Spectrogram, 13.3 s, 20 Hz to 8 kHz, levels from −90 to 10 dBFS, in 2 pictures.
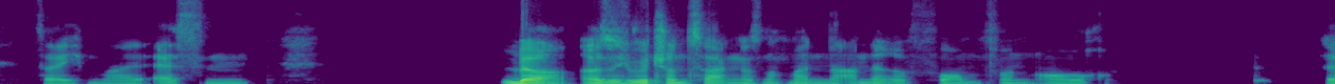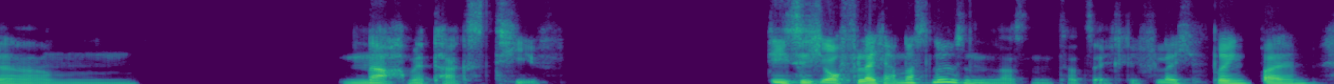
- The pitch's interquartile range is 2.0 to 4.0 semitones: No, average, 4.5 semitones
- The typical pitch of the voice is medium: No, very low, 95 Hz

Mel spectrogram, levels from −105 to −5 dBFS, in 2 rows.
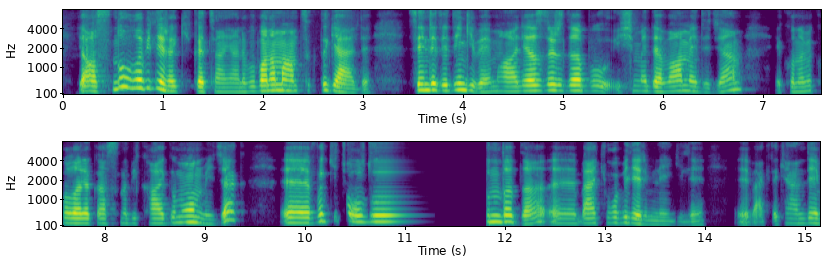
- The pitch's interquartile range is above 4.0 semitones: No, average, 3.5 semitones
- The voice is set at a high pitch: No, medium, 175 Hz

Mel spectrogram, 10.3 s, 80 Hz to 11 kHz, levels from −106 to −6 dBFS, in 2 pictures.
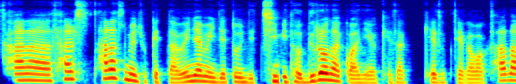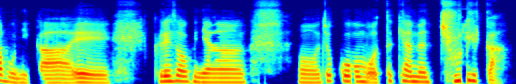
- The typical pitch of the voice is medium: Yes, medium, 180 Hz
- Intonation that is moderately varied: No, wide, 5.8 semitones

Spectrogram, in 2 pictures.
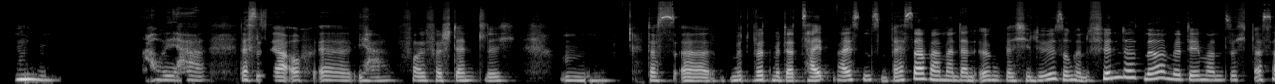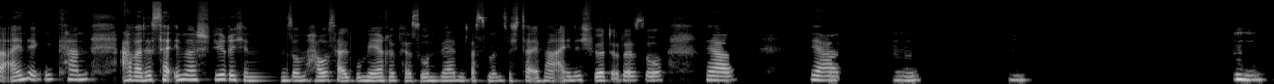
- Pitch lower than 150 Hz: No, high, 190 Hz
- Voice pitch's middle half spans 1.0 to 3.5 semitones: Yes, average, 2.8 semitones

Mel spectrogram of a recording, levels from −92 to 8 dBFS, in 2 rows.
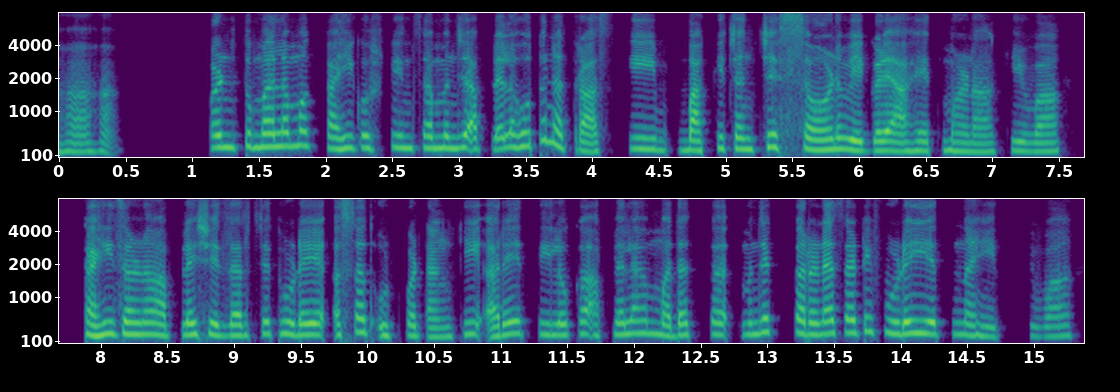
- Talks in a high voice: Yes, high, 225 Hz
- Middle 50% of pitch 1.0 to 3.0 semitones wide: No, average, 3.4 semitones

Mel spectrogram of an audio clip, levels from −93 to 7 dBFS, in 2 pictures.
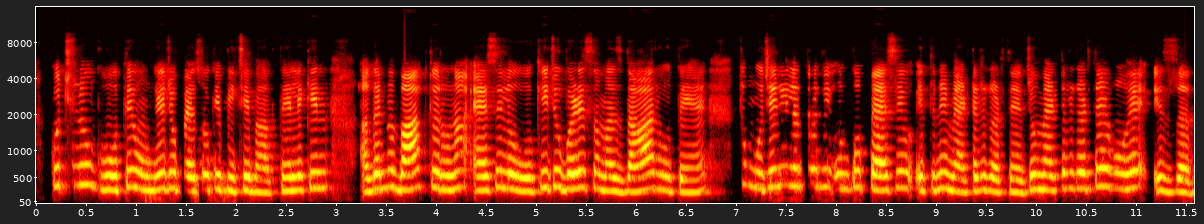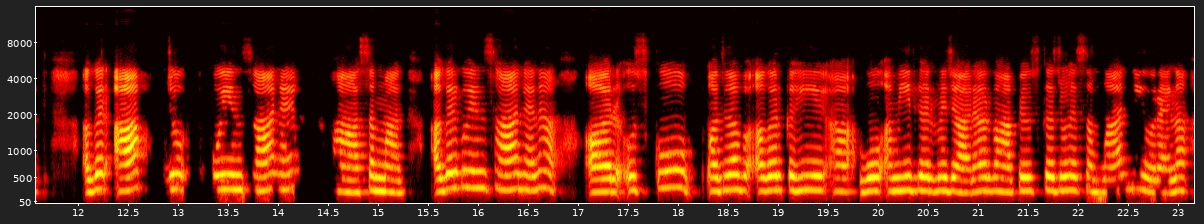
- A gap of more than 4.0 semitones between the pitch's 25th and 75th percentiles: No, average, 2.9 semitones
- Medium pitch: No, very high, 265 Hz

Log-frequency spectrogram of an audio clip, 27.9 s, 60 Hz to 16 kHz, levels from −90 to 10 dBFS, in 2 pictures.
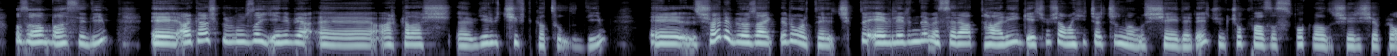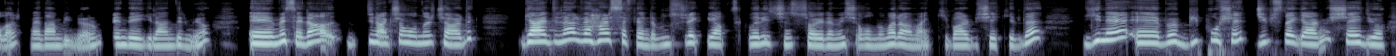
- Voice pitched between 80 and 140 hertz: No, high, 215 Hz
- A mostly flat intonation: No, average, 4.8 semitones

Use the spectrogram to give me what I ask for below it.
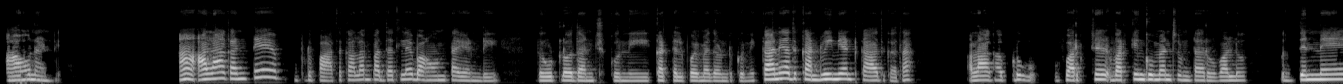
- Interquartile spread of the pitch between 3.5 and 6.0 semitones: Yes, average, 4.0 semitones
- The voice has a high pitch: Yes, high, 200 Hz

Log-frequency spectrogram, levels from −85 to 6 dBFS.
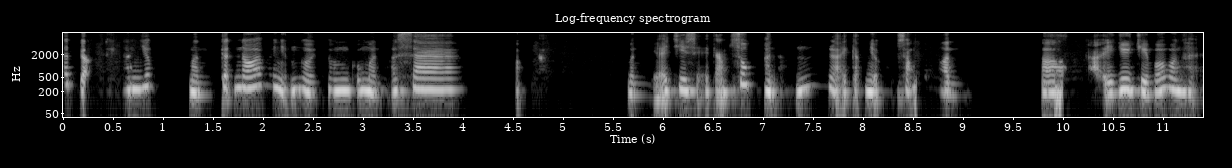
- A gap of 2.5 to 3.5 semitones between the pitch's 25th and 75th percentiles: Yes, average, 2.8 semitones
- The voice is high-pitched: Yes, high, 215 Hz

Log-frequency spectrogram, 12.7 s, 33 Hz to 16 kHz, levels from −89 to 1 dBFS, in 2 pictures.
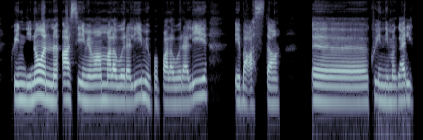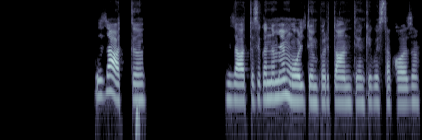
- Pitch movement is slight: Yes, narrow, 2.3 semitones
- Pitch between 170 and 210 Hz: Yes, medium, 185 Hz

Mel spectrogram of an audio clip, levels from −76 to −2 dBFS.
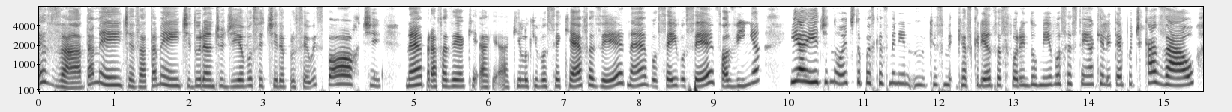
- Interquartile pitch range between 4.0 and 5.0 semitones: Yes, average, 4.7 semitones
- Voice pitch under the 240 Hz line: No, very high, 260 Hz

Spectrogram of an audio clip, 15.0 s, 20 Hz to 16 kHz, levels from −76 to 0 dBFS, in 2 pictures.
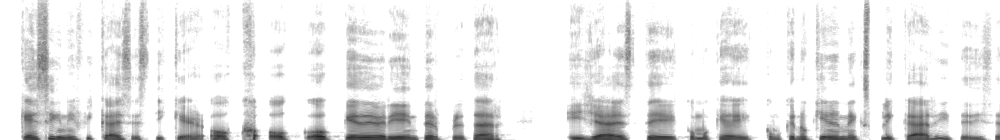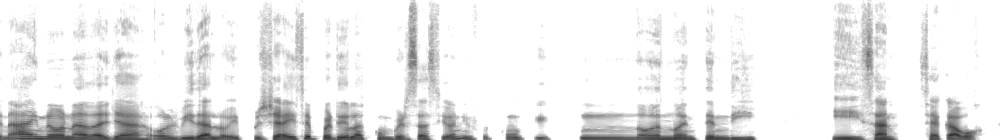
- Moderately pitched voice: Yes, medium, 155 Hz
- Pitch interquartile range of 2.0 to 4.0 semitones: No, average, 5.2 semitones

